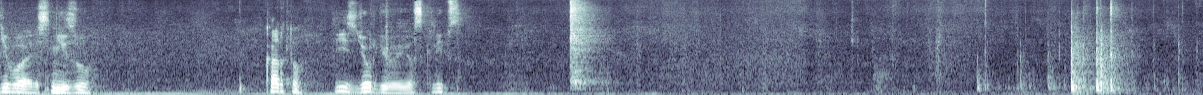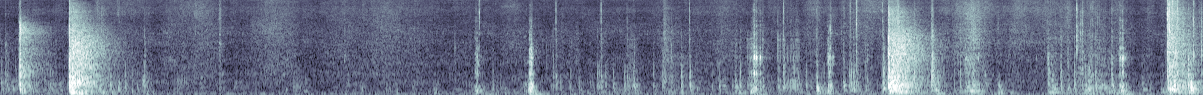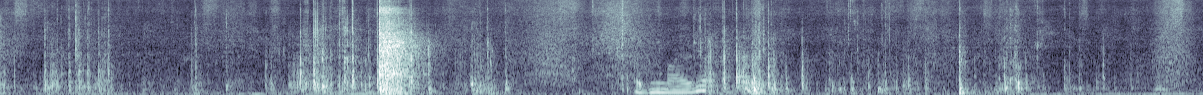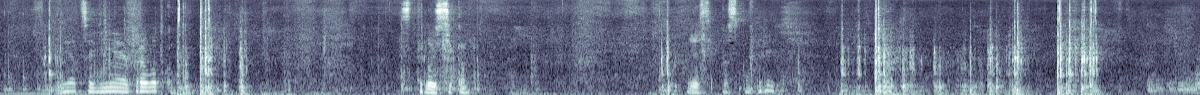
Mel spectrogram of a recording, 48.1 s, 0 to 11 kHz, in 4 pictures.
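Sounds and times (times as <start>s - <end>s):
plastic knocks: 18.3s - 21.6s.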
